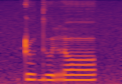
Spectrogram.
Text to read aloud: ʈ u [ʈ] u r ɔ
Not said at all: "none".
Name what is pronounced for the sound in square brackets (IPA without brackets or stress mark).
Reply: d̪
